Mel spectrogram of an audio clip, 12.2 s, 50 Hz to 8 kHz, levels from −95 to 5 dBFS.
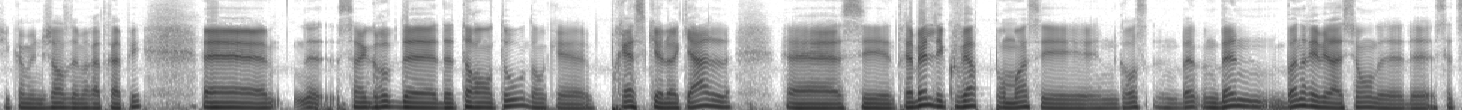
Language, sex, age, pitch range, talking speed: French, male, 20-39, 115-135 Hz, 185 wpm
